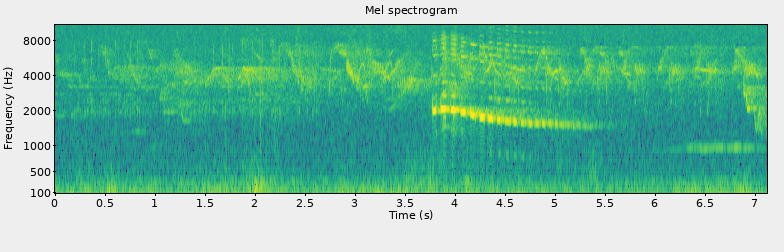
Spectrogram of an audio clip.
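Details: In Shizuoka, Japan, on 2 June 2024, a Ruddy kingfisher, one of several in the area, gives a single descending rolling trill, loud at first and tapering off, set among busy high twittering of other birds.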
